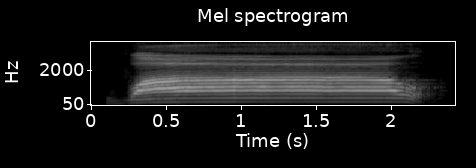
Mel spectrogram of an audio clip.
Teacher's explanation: میم، دونوں ہونٹوں کے خشک حصہ سے ادا ہوتا ہے۔ واو، دونوں ہونٹوں کی گولائی سے ادا ہوتا ہے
